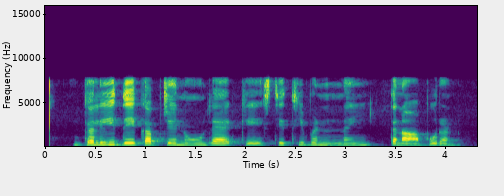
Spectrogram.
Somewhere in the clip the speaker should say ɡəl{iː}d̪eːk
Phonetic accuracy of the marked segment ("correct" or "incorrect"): correct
